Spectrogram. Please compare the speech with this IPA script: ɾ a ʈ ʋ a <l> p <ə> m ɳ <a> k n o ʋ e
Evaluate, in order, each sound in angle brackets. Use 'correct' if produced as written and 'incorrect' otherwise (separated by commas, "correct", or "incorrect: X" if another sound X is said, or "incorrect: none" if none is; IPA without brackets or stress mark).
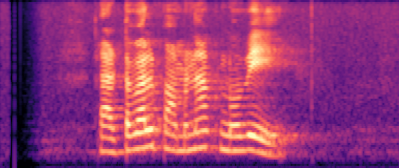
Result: correct, incorrect: a, correct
